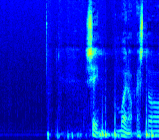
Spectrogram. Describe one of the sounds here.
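A man speaks through a microphone.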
